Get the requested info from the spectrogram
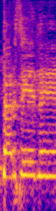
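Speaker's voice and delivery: sudden very high call; hammed-up cry at death's door; acted panicked cry. Acts out cry at death's visit.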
